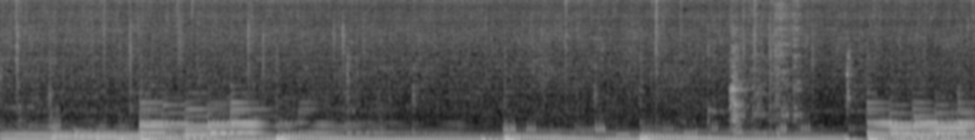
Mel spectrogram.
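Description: Chicken sizzling and frying in butter on a flat tawa, a steady crackling hiss. A few sharp clicks come over it, the loudest about five and a half seconds in.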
